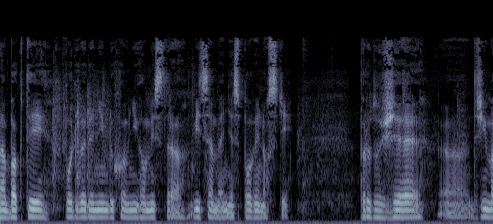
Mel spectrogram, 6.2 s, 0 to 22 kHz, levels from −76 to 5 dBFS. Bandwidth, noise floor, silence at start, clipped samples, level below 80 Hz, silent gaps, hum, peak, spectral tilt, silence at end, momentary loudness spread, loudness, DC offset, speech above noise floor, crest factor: 11.5 kHz; -50 dBFS; 0 s; under 0.1%; -60 dBFS; none; none; -6 dBFS; -4 dB/octave; 0 s; 11 LU; -26 LUFS; 0.3%; 23 dB; 20 dB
